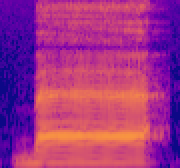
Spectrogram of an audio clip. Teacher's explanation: এর মাখরাজ হলো আপনের দুই ঠোটের ভিজা অংশ থেকে আপনি উচ্চারণ করবেন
